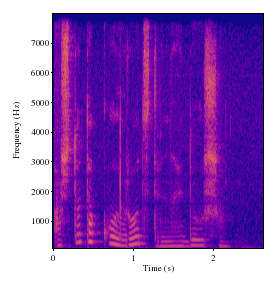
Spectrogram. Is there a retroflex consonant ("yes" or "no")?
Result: yes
